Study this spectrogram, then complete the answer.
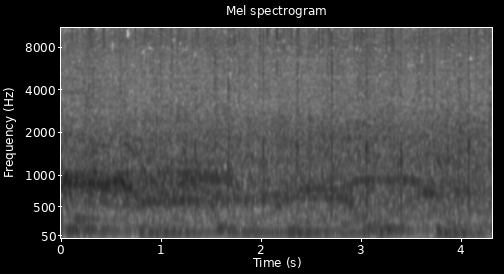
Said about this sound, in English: Not for me or even for you. That applause belongs to The Smashing Machine, starring Dwayne The Rock Johnson, about the MMA fighter Mark Kerr at the peak of his career.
